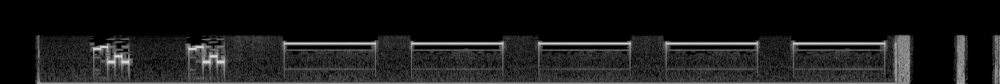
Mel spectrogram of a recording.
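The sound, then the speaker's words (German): Pager alert tones of the Volunteer Fire Brigade of Apolda, Germany (daytime response group 2), calling out to a burning rubbish bin at Apolda station: a couple of quick warbling bursts, then five long, steady electronic beeps at an even pace, loud and clear with no voices, ending in a few sharp clicks. “Hier nochmal Alarmierung.”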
